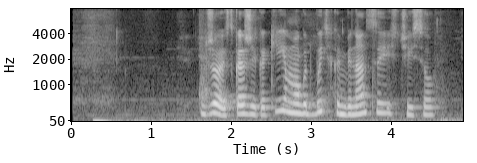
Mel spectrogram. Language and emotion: Russian, neutral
